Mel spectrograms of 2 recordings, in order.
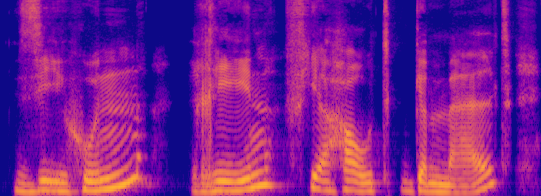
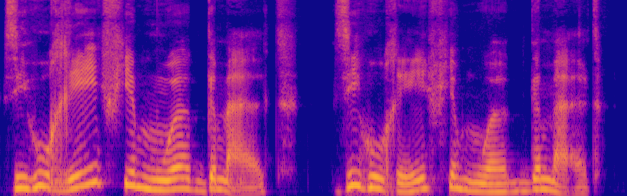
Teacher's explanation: So sometimes we drop our final N of a word and sometimes not. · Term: N rule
